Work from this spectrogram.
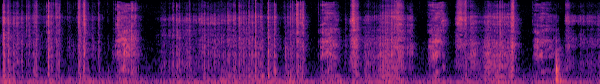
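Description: A metal utility blade carves and scrapes shavings off a solid, hand-sized, teal rectangular bar of dry soap held in long-nailed hands. Crisp, bright scraping and cutting strokes come in quick repeated bursts, each dry and short with almost no ring, over a soft hiss.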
